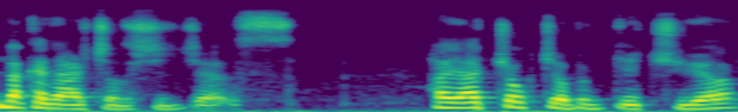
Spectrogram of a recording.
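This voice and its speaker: On a very clean recording with a silent background, a woman speaks with a very deep, low pitch and a dark, mellow tone. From Istanbul, Turkey. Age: 70s. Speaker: ceramic artist. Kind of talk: interview testimony.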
